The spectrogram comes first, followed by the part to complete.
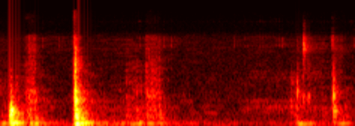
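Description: Two sharp knocks on a tabletop about half a second apart, as slime is handled and rolled by hand, followed by a few soft handling sounds.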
